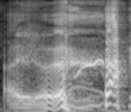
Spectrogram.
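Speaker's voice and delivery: words squeezed out through laughter; can barely talk for laughing; laughing hard. Real, not acted. Laughing fit while telling story.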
